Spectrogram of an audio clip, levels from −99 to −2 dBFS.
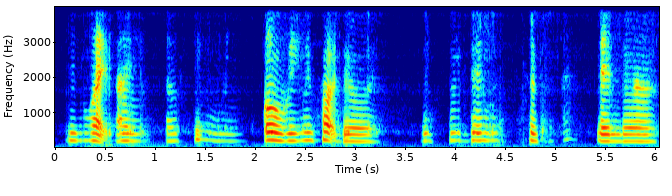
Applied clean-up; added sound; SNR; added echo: neural mask model DeepFilterNet 3.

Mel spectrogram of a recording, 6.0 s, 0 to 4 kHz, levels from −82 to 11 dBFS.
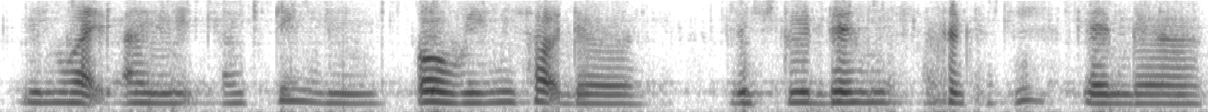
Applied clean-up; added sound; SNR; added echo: neural separator model SepFormer DNS4.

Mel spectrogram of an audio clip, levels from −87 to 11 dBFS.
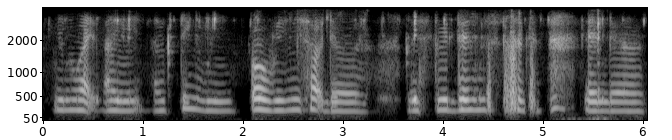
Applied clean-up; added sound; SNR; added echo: neural mask model Resemble Enhance denoiser.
